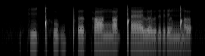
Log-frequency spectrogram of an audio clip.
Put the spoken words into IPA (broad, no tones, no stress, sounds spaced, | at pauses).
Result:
k i ǃʰ u ɡ pʼ ə k ɑ ŋ ɑ ǃ æ l ʊ l r ɪ l ŋ͡ǃ ʌ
